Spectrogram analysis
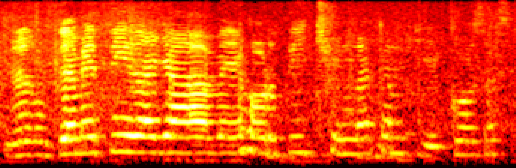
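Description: An older woman from Colombia, telling lively stories from her community work, often acting out quoted dialogue. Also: high voice, a little fast. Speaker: community organizer. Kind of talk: storytelling. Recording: distant mic with clear background noise.

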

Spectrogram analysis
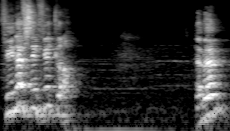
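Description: High bright-voiced male teacher, echoey room. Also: very animated, far from the mic, faint music behind. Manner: keeps checking students follow, repeats key points; reads examples slowly and deliberately. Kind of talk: classroom lecture.

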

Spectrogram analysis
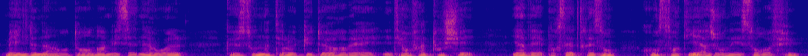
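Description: A man narrating a classic novella in an even, literary reading. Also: lowish voice, fairly quick, breathy edge. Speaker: audiobook reader.

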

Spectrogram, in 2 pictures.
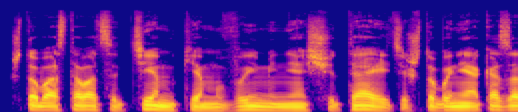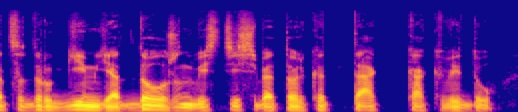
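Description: A weary, guarded middle-aged scientist, as read by a male narrator, slow and resigned in a very low voice. He speaks quietly and close, with a dry studio sound. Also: fairly even intonation, no room sound.

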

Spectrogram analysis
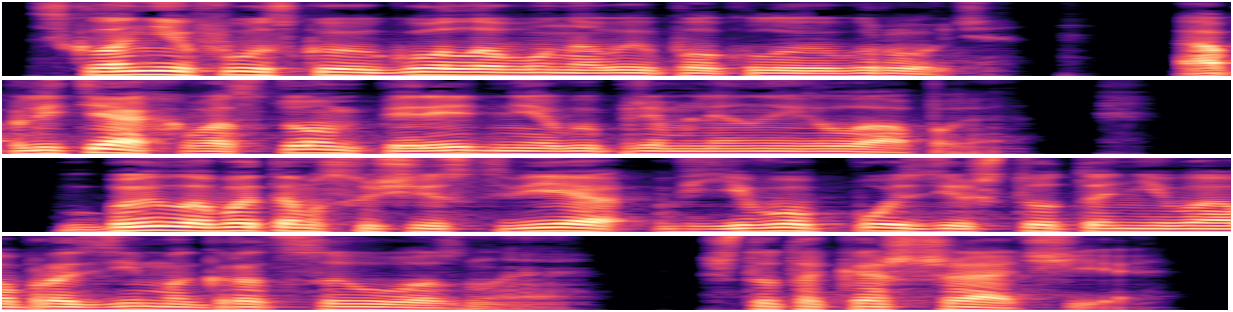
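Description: Man narrating a fantasy audiobook. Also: on the low side. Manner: measured, descriptive reading.

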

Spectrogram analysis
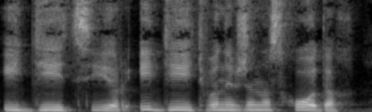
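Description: A man's voice: sits high, steady tone, measured pace, voice pushed up. A man voicing a devoted young nobleman in an audiobook reading, urgent and pressing.

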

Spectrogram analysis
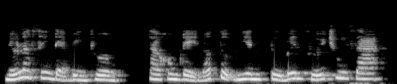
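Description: A woman voicing an old, lame Taoist nun who scorns the family with mocking calm, in a storybook reading. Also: a little high, a little fast, husky, lo-fi sound. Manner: scornful, laughing at others.

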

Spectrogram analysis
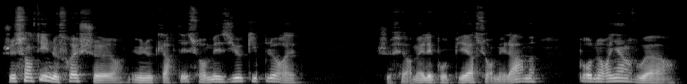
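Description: A man narrating a literary novel as an audiobook, in a measured storytelling manner. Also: fairly low pitch, lively intonation, darkish tone. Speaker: audiobook reader.

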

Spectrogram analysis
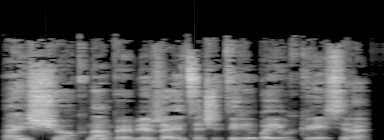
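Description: A man's voice: a little high, brisk, voice pushed up, natural voice. Man voicing a polite, deferential young woman assistant.

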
